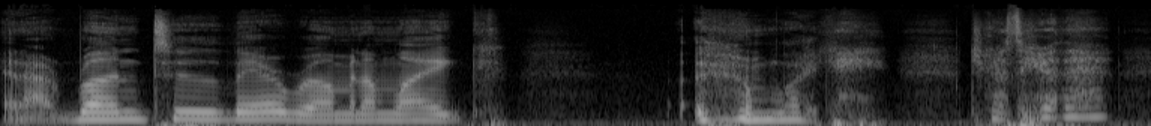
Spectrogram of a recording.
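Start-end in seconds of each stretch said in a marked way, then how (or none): 3.5-5.5 whisper, much quieter. Retelling running to their room after hearing a noise in the house, whispering. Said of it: "So I'm whispering".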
